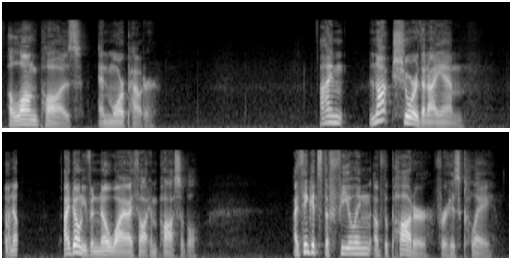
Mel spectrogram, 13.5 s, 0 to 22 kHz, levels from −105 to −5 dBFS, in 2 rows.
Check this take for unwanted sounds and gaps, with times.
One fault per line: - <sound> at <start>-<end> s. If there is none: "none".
- laugh at 6.8-7.0 s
